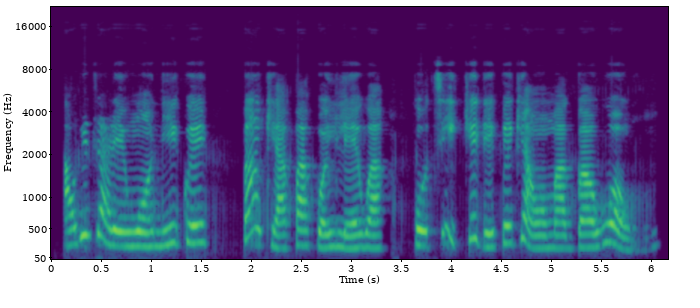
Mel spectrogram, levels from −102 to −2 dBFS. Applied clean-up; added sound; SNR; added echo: neural mask model DeepFilterNet 3.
